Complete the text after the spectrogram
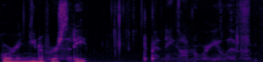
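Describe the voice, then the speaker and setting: A woman's voice: fairly low pitch, level tone, quick pace. A young woman whispering close to the mic in a playful, chatty ASMR sleep talk, often repeating words. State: dry mouth. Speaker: ASMR host.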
